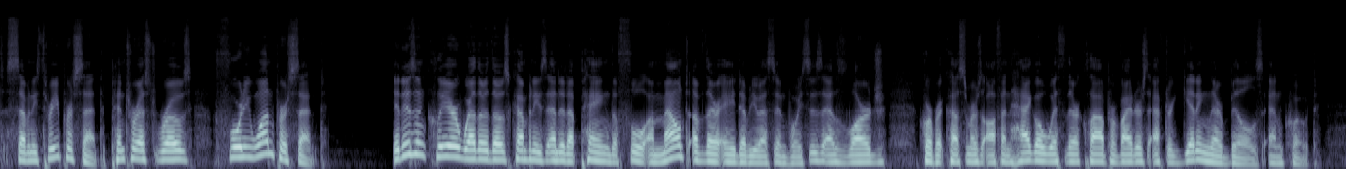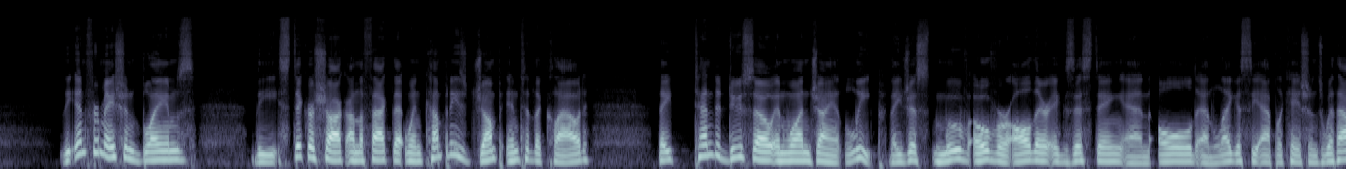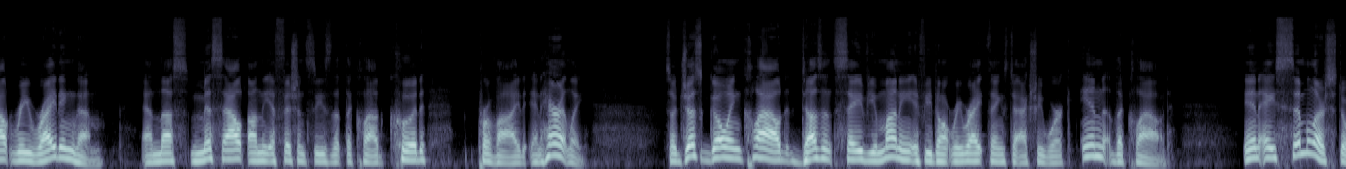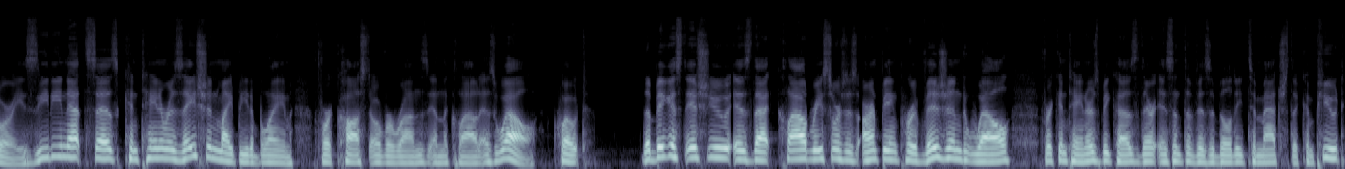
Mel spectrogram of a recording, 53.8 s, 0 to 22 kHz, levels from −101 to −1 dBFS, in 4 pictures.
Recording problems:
muffled; very; fading above 1.5 kHz

